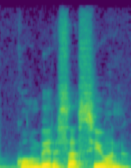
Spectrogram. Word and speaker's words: conversación: T to a C, accent over the O. It's all about pronunciation at that point. Conversación, conversación.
